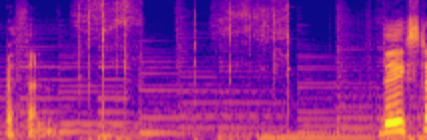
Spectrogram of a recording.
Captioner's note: sticks clicking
